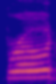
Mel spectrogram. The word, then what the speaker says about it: Broad: are going to be using the broad it's pronounced broad but it's spelled broad uh so just so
